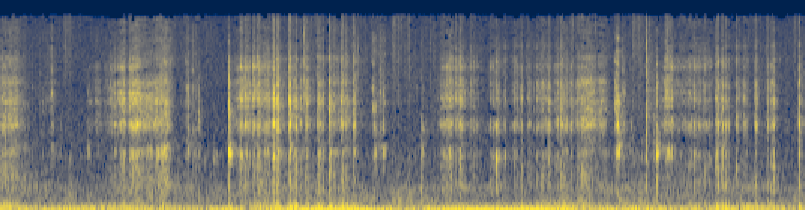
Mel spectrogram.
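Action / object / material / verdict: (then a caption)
scrape / bar of soap scraped with a knife / soap / none. A metal knife blade scrapes along the edges of a solid, dry pink soap bar with embossed lettering. The result is a dry, crumbly rasping texture of quick, uneven strokes with brief sharper clicks. A low rumble sits underneath.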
